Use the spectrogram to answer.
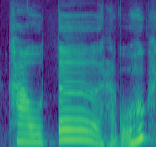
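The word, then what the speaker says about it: เคาน์เตอร์: 한국어로는 카운터 이렇게 표현하는데 태국분들은 카오더라고 읽는다는 것 짚어 보겠습니다.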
